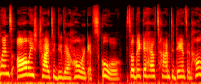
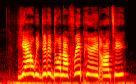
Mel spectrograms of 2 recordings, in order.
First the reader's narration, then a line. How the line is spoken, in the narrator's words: Byron yelled back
